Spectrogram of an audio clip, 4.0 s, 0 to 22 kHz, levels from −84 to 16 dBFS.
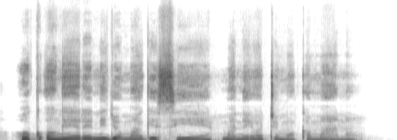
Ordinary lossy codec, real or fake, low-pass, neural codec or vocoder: none; fake; none; vocoder, 44.1 kHz, 128 mel bands, Pupu-Vocoder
